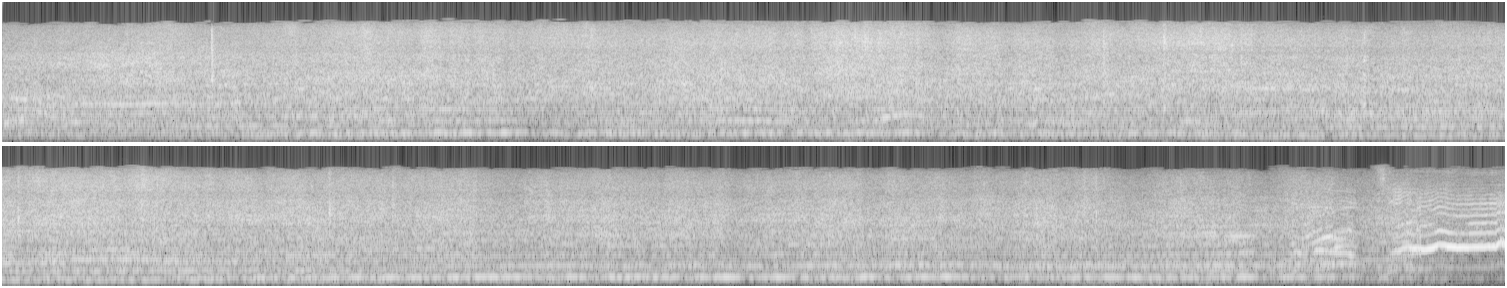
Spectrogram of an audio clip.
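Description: A pack of US Legend race cars running at speed, their Yamaha motorcycle engines held at high revs in a steady, overlapping drone that rises and falls slightly as the cars go through the turns.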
